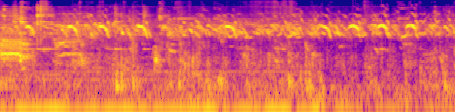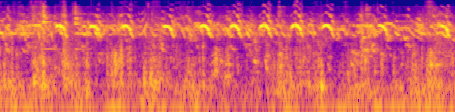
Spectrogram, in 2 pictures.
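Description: Backyard chickens, chicks among them, cluck and peep steadily while being fed, close by, in a busy, overlapping chorus without talking.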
